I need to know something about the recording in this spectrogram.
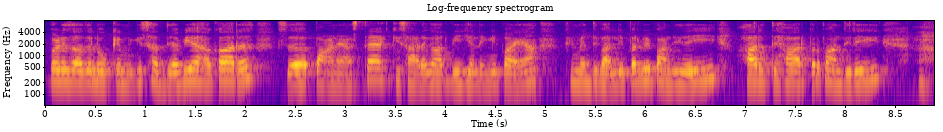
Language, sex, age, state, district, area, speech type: Dogri, female, 18-30, Jammu and Kashmir, Reasi, rural, spontaneous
